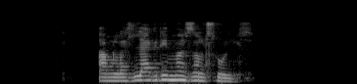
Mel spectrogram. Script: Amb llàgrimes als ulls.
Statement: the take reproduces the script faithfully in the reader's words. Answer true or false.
false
